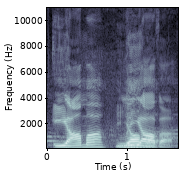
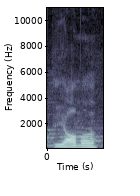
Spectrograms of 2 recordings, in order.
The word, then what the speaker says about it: Iamaleava: You know, it's a six-syllable name, but we're intelligent. We can pronounce Iamaleava. Say it for me again. Iamaleava. Iamaleava. Iamaleava.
